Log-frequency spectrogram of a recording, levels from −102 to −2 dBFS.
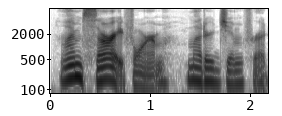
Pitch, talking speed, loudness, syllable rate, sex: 150 Hz, 165 wpm, -19 LUFS, 5.6 syllables/s, female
